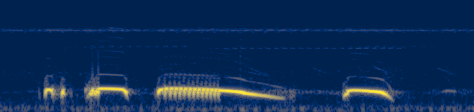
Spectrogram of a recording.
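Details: Spotted dove call played as a hunting lure for air-rifle shooters: a brisk double note, a short hooting coo, then a long mellow coo gliding lower, and a single rounded final coo.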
